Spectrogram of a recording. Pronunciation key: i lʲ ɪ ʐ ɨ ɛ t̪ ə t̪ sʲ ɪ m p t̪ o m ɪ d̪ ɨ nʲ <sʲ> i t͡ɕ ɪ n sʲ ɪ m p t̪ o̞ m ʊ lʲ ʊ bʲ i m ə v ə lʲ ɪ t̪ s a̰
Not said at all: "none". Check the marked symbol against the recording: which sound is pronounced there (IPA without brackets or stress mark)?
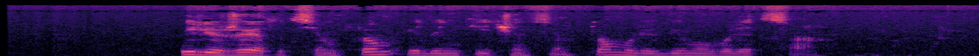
tʲ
